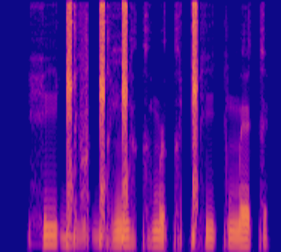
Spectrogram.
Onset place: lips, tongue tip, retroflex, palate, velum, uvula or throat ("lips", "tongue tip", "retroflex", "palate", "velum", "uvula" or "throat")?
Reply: throat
